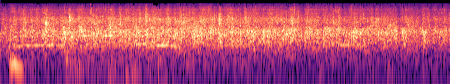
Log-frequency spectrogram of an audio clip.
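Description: A roomful of people at a panel discussion event claps steadily as panelists come up to the stage, the dense applause holding at an even, fairly loud level throughout without a pause or any voices standing out.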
